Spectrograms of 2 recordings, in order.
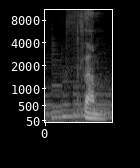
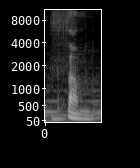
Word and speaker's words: thumb: The letter B at the end of the word is dropped and not enunciated at all, just like the word climb.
